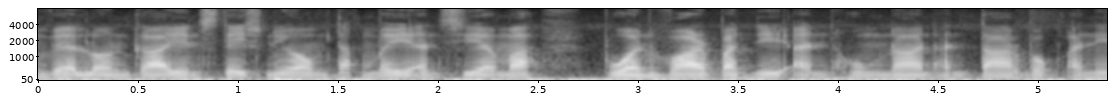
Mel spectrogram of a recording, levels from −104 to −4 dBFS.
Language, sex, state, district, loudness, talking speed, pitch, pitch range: Mizo, male, Mizoram, Aizawl, -20 LUFS, 235 wpm, 105 Hz, 95-115 Hz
